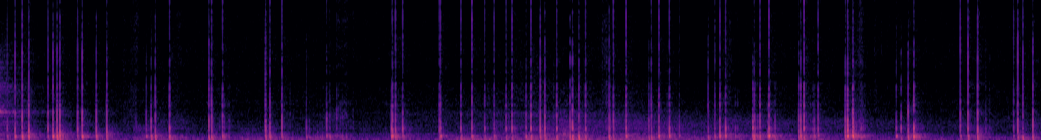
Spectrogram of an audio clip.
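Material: Faux leather.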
